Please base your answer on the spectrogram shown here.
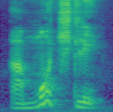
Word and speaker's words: amochtli: En el náhuatl, entonces también en general vamos a leer así, con esa acentuación grave. Amochtli, que significa libro, es amochtli.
